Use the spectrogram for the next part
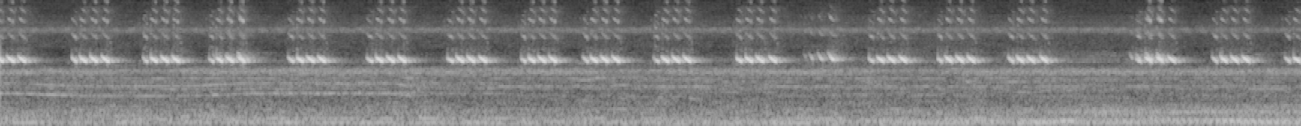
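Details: Steady cricket chirps, shrill pulsed bursts repeating a little over twice a second with only a brief pause near the end, over a quiet hum.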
